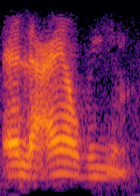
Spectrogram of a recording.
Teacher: بس العظيم هتحط الف، العظيم على طول. يعني ارقق حرف العين واخش على طول. وتفخم الظاء على طول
